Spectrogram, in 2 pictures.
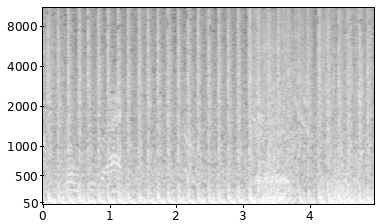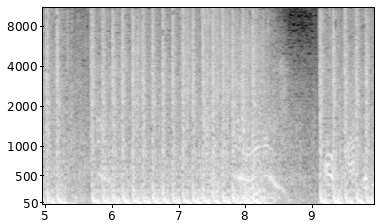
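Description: Rapid, relentless automatic gunfire from a pistol with unlimited ammo in a video game, a dense evenly spaced stream of loud shots that pauses briefly twice, with game sounds and faint voices under it.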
